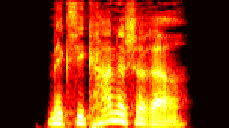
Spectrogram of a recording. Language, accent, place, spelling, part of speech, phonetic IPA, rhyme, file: German, Germany, Berlin, mexikanischerer, adjective, [mɛksiˈkaːnɪʃəʁɐ], -aːnɪʃəʁɐ, De-mexikanischerer.ogg
- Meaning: inflection of mexikanisch: 1. strong/mixed nominative masculine singular comparative degree 2. strong genitive/dative feminine singular comparative degree 3. strong genitive plural comparative degree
